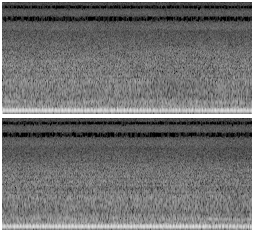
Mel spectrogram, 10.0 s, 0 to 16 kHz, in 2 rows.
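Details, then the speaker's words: Freshly rebuilt 454 V8 in a 1970 Chevelle at its first start-up: deep, fast, even drone with no dip; engine runs on because the idle is set too high. "okay okay it's running on a little bit um that's because the idle's so high"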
